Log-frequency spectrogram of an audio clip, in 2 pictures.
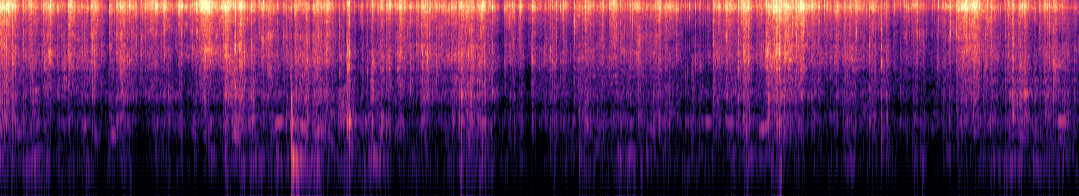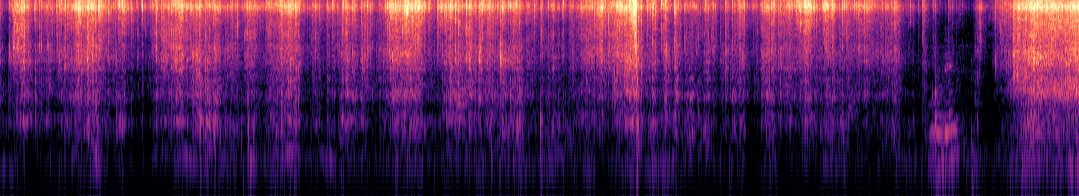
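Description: Foil wrappers crinkle and rustle loudly close by.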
